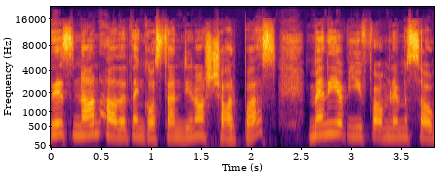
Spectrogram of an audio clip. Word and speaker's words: Charpas: You said my name wrong from the beginning. Charpas, it's Charpas, but it's okay.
